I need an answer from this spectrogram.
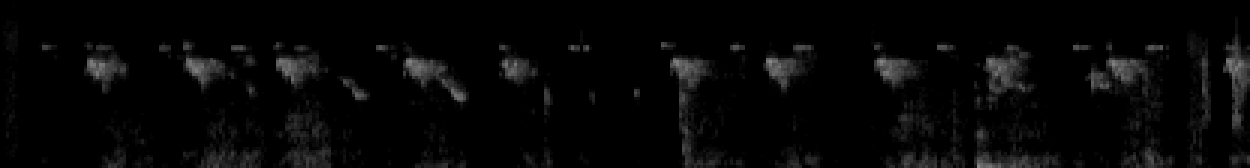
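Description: Faint bird chirping: a quick series of short chirps, each dropping in pitch, about two a second.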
